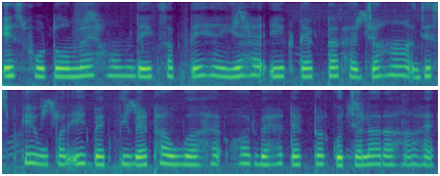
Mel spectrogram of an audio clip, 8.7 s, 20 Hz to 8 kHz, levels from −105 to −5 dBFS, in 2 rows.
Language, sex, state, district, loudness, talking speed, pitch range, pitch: Hindi, female, Bihar, Gaya, -33 LUFS, 180 wpm, 260-280 Hz, 265 Hz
